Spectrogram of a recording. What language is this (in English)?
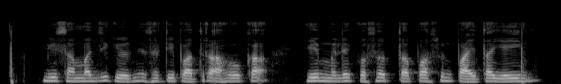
Marathi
